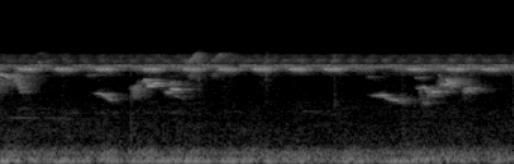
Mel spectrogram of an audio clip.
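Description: Insects trilling steadily on one high pitch, with short bird chirps scattered through and a faint low rumble underneath.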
